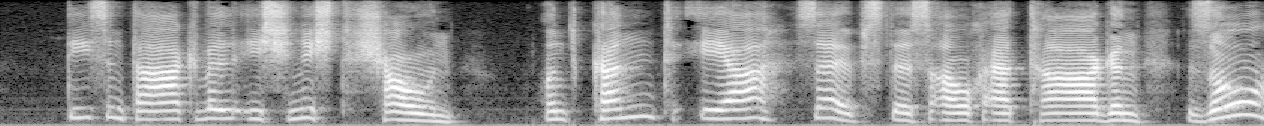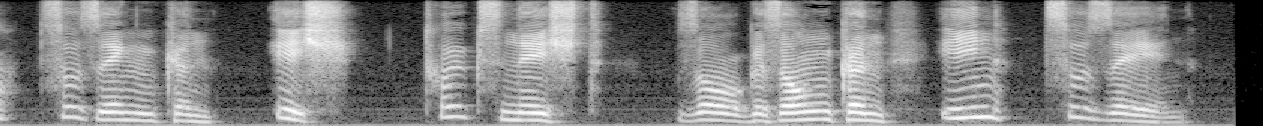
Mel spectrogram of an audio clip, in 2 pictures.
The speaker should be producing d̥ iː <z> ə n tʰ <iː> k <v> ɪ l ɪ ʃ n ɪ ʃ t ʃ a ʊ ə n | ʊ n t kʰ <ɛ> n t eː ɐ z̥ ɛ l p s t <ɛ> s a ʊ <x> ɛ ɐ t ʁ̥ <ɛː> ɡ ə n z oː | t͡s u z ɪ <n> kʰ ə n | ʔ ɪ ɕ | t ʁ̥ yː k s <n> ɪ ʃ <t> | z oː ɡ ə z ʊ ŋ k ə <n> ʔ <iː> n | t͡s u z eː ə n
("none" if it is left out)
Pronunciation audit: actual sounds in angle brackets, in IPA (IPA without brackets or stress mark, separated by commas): z, aː, v, œ, ɛ, x, aː, ŋ, n, t, n, iː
